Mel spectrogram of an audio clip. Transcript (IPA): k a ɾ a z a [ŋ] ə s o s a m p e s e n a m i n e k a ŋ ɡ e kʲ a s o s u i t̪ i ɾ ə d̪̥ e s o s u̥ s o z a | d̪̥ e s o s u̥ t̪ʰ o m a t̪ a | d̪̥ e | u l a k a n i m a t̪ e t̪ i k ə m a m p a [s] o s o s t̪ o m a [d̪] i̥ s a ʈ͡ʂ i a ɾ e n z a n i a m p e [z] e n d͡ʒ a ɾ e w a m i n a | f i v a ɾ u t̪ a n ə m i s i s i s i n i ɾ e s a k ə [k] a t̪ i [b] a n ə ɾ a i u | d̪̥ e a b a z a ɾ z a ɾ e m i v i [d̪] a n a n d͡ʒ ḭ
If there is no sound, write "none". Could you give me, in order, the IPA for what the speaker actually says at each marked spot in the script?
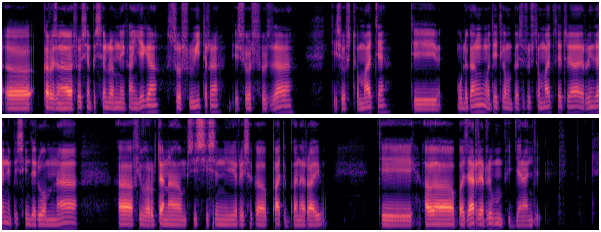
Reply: n, s, t̪, s, p, b, d̪

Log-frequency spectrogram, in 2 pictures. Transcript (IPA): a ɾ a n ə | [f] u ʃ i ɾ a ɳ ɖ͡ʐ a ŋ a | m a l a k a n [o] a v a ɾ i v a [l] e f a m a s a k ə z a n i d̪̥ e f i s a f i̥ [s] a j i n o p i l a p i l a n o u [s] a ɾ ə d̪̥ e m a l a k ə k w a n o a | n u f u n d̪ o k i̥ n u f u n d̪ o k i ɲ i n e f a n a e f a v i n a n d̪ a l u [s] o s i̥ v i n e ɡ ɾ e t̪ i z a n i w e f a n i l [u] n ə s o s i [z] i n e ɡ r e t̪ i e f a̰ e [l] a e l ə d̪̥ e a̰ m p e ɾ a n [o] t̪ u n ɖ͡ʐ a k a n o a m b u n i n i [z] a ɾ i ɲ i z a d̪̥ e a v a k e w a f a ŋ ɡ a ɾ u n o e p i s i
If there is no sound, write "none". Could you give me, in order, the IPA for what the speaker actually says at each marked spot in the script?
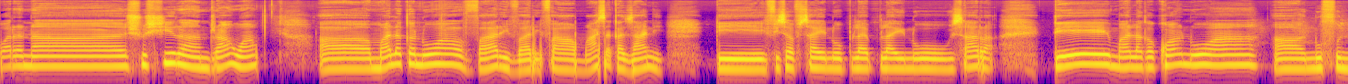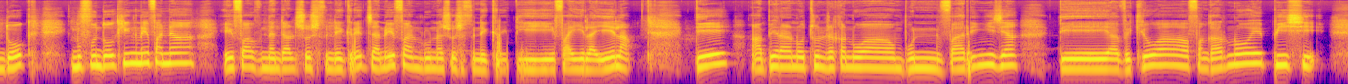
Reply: ʃ, o, ɾ, s, s, s, u, v, l, o, v

